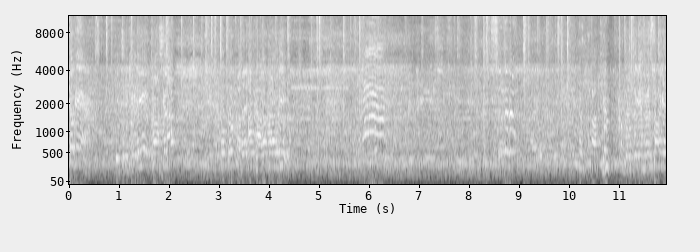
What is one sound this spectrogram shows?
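Buttons on an arcade control panel click rapidly.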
